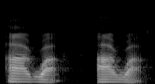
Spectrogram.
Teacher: So when we say agua, the stress does fall on the first syllable, but that doesn't mean that we say agua, agua.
